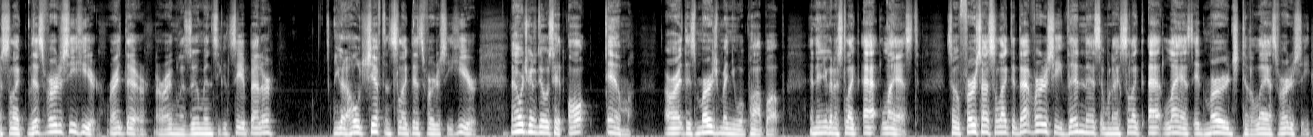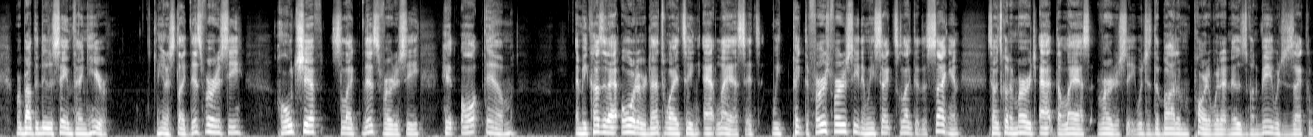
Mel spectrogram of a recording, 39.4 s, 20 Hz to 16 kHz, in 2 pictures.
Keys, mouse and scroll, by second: 0.4-2.2 drag, 2.3 middle click, 3.6-5.4 middle drag, 6.2-8.0 drag, 9.2 alt+m, 22.6-24.4 drag, 25.2-27.0 drag, 27.0 alt+m.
